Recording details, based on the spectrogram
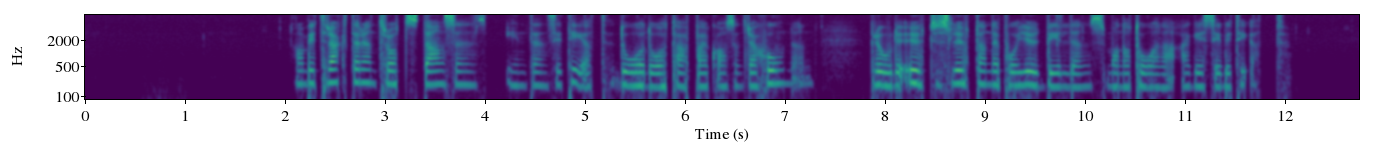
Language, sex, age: Swedish, female, 42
